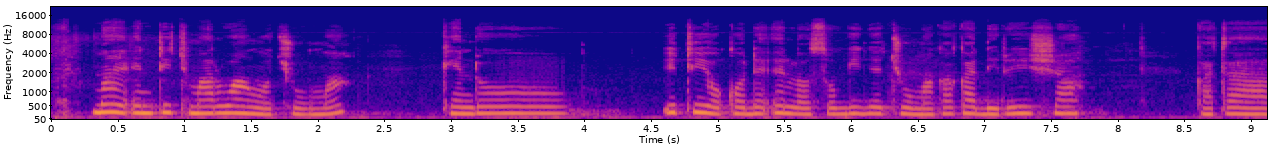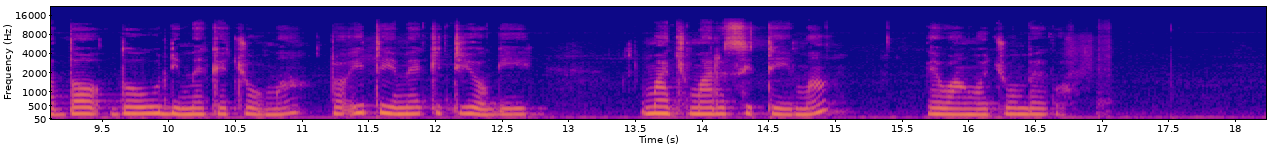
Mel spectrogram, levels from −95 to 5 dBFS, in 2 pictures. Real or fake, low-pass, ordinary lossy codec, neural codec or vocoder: real; 14.4 kHz; none; none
